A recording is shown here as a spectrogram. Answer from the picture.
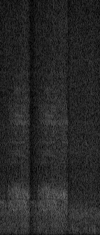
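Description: Wind noise on the microphone: a steady rushing with a brief dip about half a second in.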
